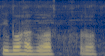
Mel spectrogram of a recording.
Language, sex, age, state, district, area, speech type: Assamese, female, 45-60, Assam, Udalguri, rural, spontaneous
